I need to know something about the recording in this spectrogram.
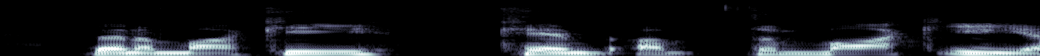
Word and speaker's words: Mach-E: a maki can the mock e i say it like maki sometimes but the mock e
